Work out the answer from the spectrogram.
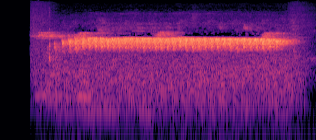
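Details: Spectacled monarch (Symposiachrus trivirgatus), a rainforest bird of eastern Australia, gives a fast, high, buzzy rattle held at one steady pitch for about three and a half seconds, nothing else heard.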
